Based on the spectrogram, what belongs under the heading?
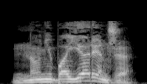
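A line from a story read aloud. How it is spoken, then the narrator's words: Wry snort. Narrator (Russian): хмыкнул я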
